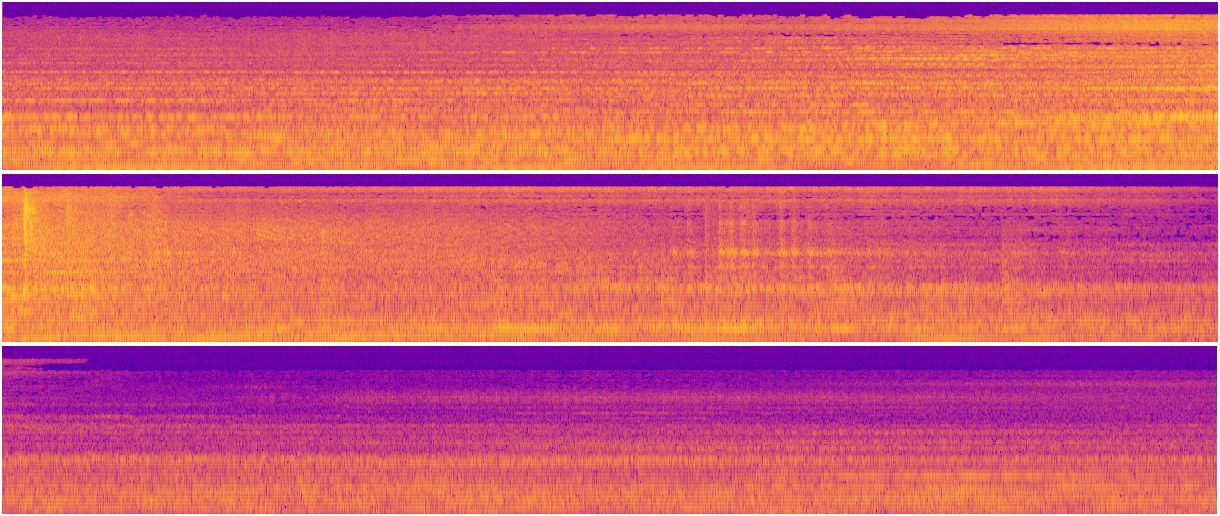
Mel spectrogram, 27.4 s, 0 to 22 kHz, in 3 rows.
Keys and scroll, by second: 15.6-16.6 typing, 21.0-21.8 typing, 22.5 ctrl+z, 24.3-26.7 typing.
